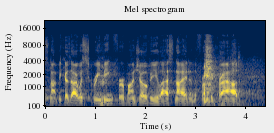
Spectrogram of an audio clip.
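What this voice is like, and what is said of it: Hoarse voice. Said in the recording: “my voice is a little hoarse, and it is because of a cold”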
